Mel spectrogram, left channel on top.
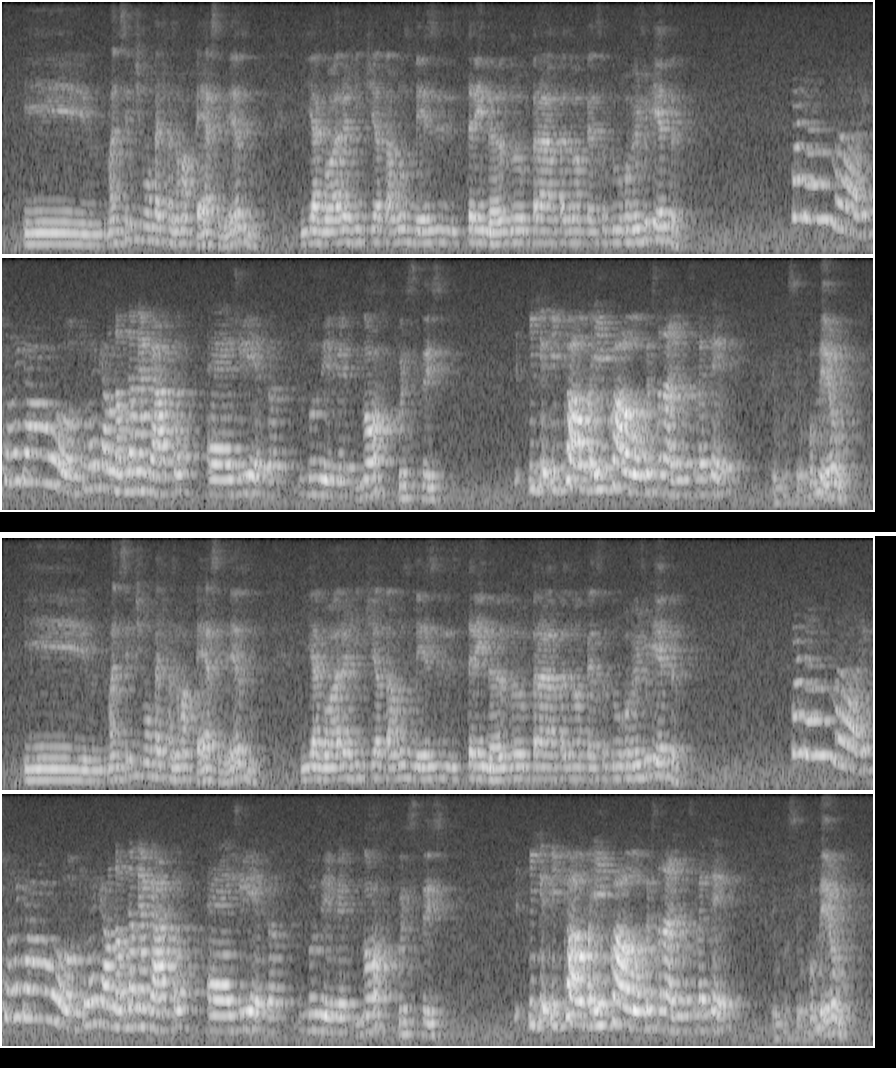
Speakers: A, on the left; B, on the right.
A: E mas eu sempre tive vontade de fazer uma peça mesmo. E agora a gente já tá há uns meses treinando pra fazer uma peça do Romeu e Julieta.
B: Caramba, que legal, que legal. O nome da minha gata é Julieta, inclusive.
A: Nossa, coincidência.
B: E, que- e qual, e qual personagem você vai ser?
A: Eu vou ser o Romeu,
